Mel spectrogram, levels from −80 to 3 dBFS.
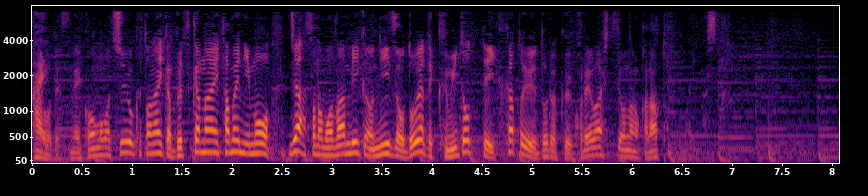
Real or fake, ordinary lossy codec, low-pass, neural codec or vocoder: real; MP3, 32 kbps; 7.2 kHz; none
